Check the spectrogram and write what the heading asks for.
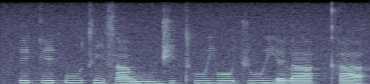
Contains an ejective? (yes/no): no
